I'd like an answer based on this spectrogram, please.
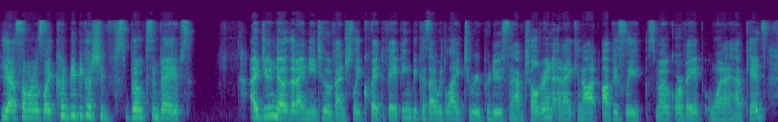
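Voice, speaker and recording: A woman with a fairly low voice speaks at a very fast pace. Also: fairly even intonation. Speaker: streamer. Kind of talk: livestream chat reading comments.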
